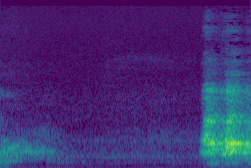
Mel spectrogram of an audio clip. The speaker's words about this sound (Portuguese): Infelizmente o cachorro vai latir, porque esse cachorro ele late por tudo. Algo que me irrita.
